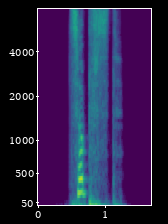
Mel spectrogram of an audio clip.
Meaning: second-person singular present of zupfen
- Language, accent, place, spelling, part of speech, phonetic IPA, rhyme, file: German, Germany, Berlin, zupfst, verb, [t͡sʊp͡fst], -ʊp͡fst, De-zupfst.ogg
